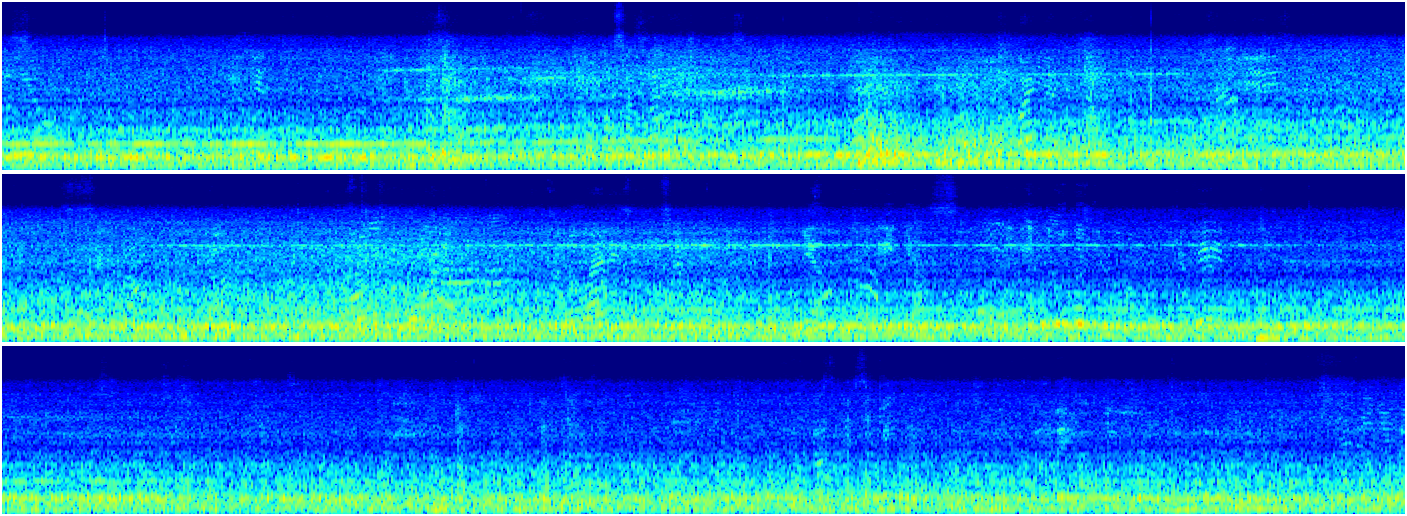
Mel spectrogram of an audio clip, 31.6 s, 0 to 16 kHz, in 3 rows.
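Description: Siemens/Matra VAL 208 rubber-tyred automated metro running between stations, heard from inside the car. Its electric traction motors whine steadily in several tones, and one tone rises over the first few seconds as the train gathers speed, all over the continuous rumble of the running gear on the guideway.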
